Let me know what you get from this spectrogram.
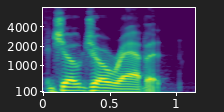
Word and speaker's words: Jojo Rabbit: Have you seen Jojo Rabbit? – No, I've never even heard of it.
